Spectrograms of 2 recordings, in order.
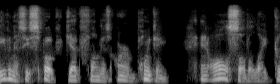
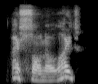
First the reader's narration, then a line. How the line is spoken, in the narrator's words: the master roared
